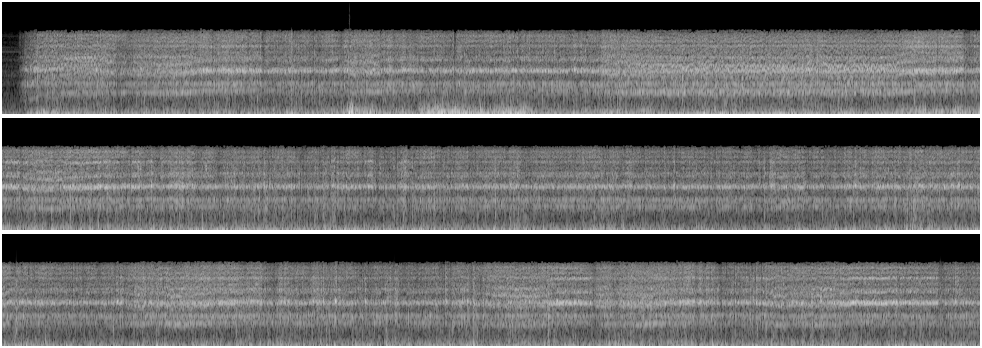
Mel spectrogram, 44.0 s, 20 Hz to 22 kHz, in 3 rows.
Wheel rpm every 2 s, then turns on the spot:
190, 230, 230, 230, 220, 210, 220, 230, 230, 230, 230, 230, 230, 230, 230, 230, 230, 230, 220, 230, 230, 230.
none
